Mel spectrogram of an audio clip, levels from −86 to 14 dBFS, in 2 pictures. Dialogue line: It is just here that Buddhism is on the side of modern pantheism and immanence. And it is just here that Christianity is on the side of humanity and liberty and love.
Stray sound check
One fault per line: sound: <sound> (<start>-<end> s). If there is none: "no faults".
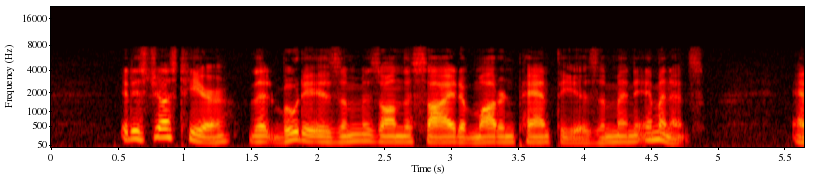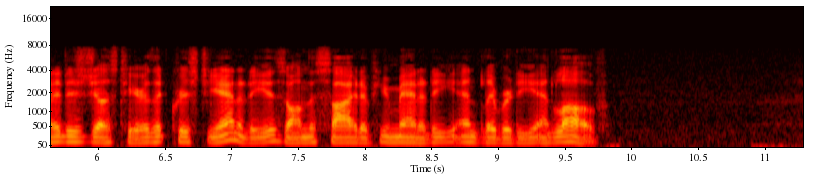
no faults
